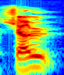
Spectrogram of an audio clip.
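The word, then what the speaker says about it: Scholz: Olaf Schultz that's that that's how I would pronounce it Schultz not schz schz yeah right all right didn't inflict his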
